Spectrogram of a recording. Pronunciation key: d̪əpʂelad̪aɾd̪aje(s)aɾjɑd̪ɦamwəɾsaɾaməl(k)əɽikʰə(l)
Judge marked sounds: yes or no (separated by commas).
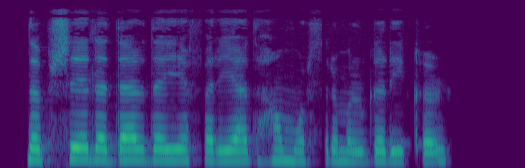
no, no, no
